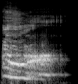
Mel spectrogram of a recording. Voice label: Pain Heavy; Warframe; Dax Heavy; Battle Barks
